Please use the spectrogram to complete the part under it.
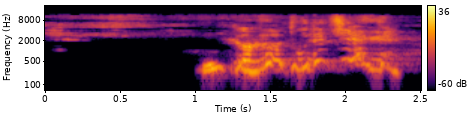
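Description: A young woman speaks sharply and angrily.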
